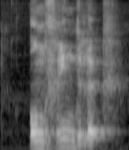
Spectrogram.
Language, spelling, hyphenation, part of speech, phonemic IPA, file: Dutch, onvriendelijk, on‧vrien‧de‧lijk, adjective, /ˌɔnˈvrin.də.lək/, Nl-onvriendelijk.ogg
- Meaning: unfriendly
